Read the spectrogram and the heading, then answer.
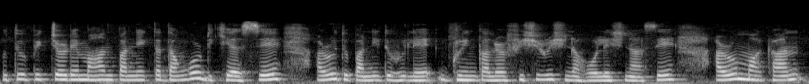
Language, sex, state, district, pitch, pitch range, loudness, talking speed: Nagamese, female, Nagaland, Dimapur, 210 Hz, 195-220 Hz, -14 LUFS, 170 wpm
